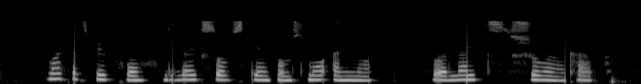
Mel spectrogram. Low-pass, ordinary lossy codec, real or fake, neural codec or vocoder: none; none; real; none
